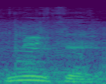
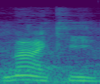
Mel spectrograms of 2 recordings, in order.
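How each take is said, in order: First: The name is said with a Greek pronunciation. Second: The name is said with an English pronunciation. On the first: "in Greek" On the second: "if you pronounce it in English"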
